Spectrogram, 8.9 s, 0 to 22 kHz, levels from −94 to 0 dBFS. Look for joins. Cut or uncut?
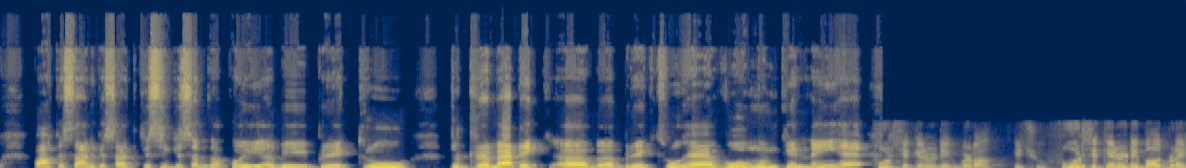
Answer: cut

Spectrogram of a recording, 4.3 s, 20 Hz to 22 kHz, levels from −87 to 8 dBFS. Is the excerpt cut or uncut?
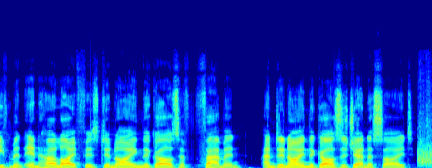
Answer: cut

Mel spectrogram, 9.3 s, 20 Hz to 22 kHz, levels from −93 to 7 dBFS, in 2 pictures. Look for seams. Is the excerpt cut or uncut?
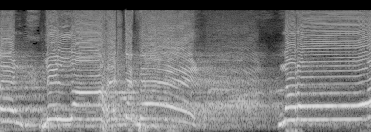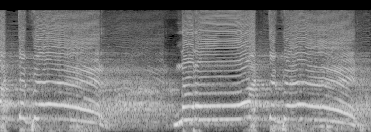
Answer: uncut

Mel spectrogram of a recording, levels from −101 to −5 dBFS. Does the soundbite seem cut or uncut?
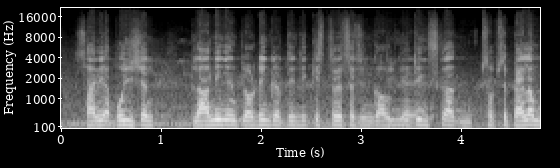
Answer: uncut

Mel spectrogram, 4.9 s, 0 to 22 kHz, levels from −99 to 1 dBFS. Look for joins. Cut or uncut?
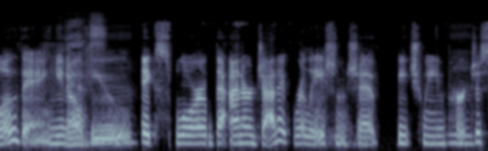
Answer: cut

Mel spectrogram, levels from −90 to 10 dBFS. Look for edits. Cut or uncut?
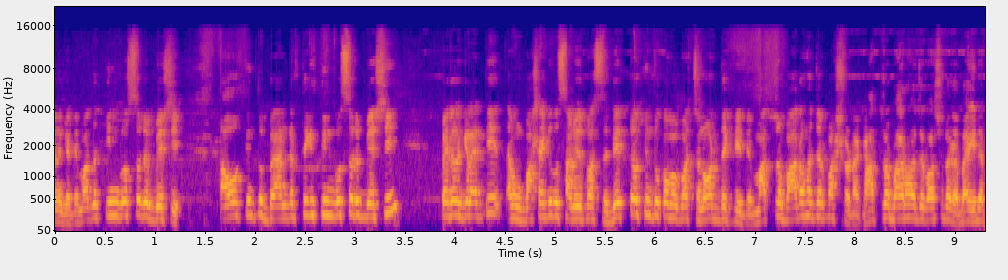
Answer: uncut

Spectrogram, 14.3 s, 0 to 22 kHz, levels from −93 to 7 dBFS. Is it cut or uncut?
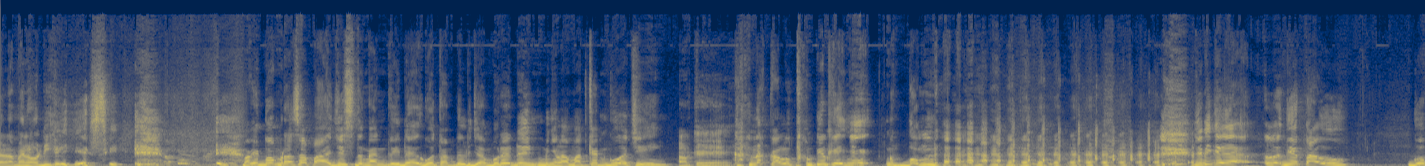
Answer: cut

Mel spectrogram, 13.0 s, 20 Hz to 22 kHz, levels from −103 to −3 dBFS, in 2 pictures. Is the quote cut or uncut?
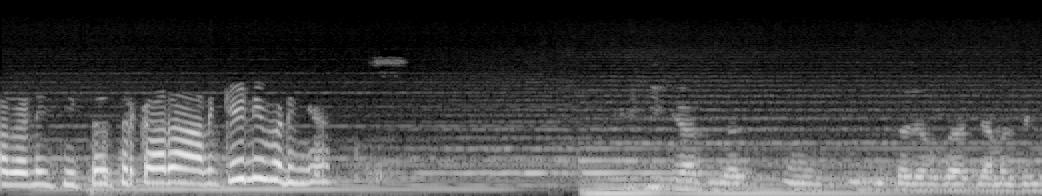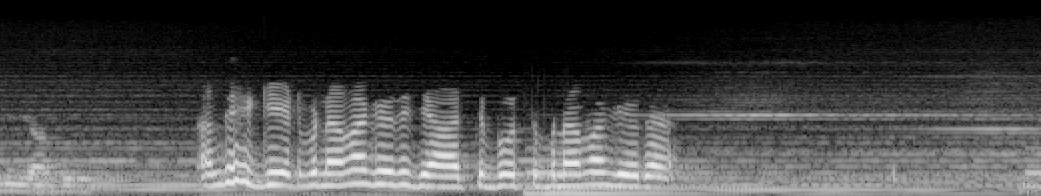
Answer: cut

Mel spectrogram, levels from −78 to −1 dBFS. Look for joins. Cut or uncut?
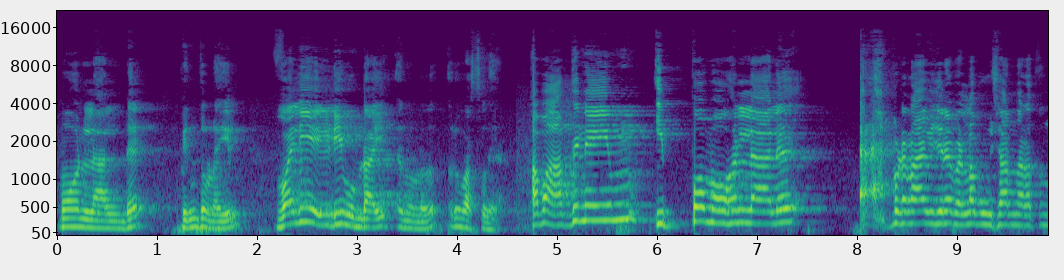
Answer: cut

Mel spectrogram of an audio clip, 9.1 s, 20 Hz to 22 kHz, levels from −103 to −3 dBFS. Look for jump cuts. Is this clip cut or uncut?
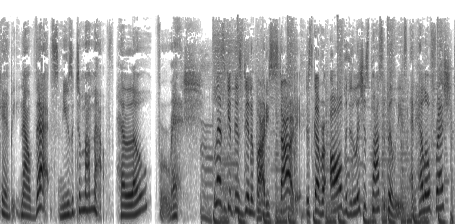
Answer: uncut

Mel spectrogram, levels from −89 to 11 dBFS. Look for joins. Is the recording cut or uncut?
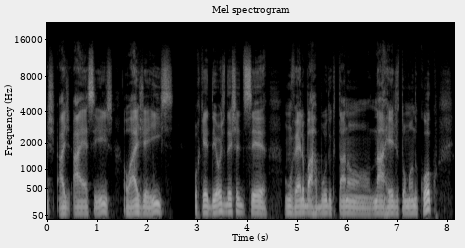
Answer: cut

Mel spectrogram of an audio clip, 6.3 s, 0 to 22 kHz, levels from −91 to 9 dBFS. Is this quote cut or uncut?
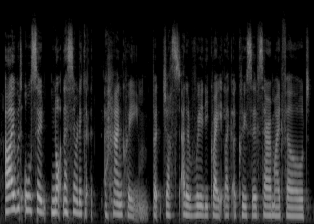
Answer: uncut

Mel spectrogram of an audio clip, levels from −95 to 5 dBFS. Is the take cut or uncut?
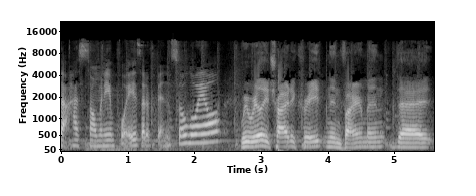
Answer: cut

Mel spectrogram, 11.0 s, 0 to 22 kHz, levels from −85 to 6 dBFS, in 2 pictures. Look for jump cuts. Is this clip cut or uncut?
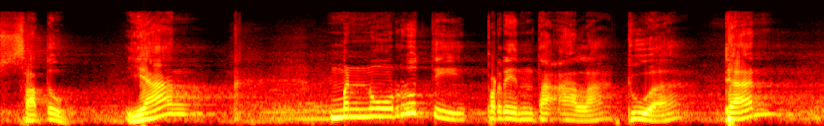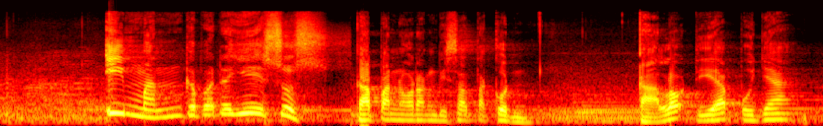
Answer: cut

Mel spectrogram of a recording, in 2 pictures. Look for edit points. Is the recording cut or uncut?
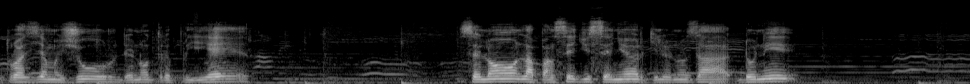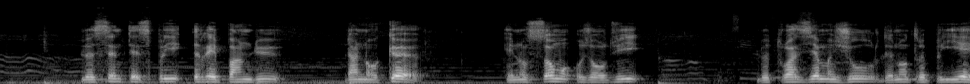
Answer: cut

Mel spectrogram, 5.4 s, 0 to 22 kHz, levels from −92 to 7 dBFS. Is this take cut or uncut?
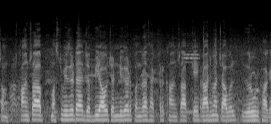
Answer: cut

